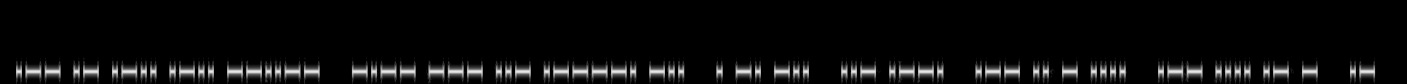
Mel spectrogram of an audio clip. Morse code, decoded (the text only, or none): WALL, YOU'D END UP WITH WHAT A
